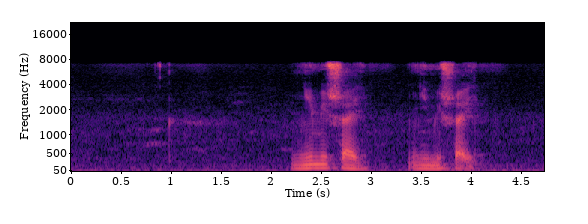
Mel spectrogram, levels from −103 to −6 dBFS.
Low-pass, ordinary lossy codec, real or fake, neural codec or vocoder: 7.2 kHz; Opus, 64 kbps; fake; vocoder, 44.1 kHz, 80 mel bands, Vocos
